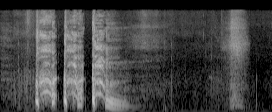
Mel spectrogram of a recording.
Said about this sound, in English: was that a COVID cough or not?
